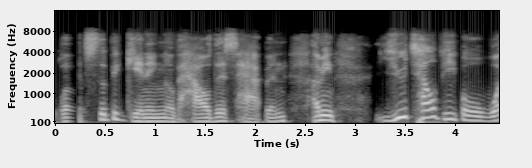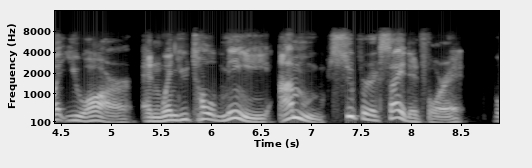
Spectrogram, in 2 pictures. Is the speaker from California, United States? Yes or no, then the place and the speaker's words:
no; Pennsylvania, United States; now in Phoenix, United States; I'm in Pennsylvania, or I'm from Pennsylvania, but I'm in Arizona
